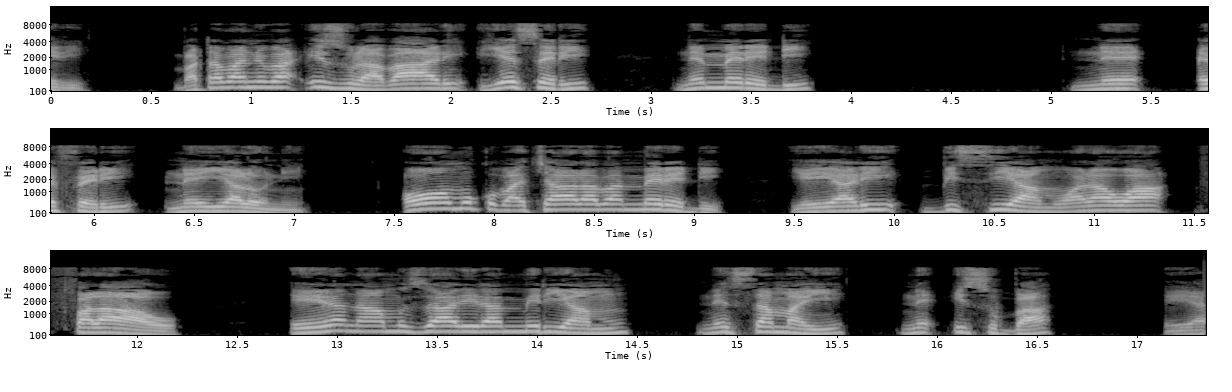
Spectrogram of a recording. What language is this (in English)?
Ganda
